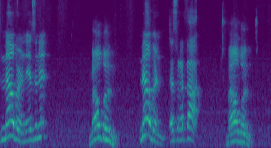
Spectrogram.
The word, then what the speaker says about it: Melbourne: Melbourne. That's what I thought. Melbourne. East Melbourne. I'll go to East Melbourne. In Florida. We have a city called Florida. Have you ever been to Melbourne, Florida?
